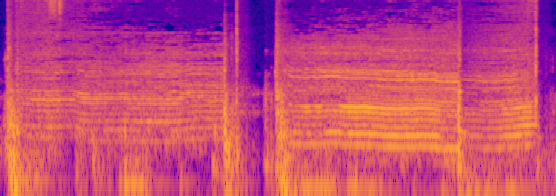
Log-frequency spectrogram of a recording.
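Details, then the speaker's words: Toyota Fortuner power window: motor whirs steadily as the glass climbs, then a sharp bang at the top of travel while the door bulges outward; the regulator needs adjusting and lubricating. "That's not good. Okay, we have to get rid of that noise. It's supposed to be noise free all the way to the very top, but it's going bang over here."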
